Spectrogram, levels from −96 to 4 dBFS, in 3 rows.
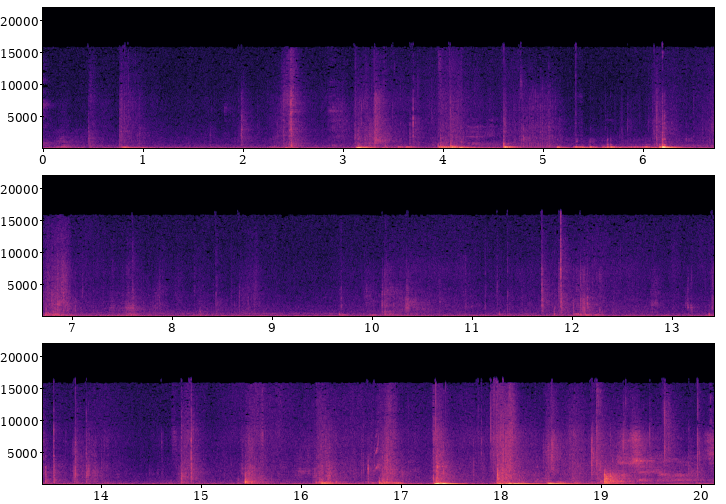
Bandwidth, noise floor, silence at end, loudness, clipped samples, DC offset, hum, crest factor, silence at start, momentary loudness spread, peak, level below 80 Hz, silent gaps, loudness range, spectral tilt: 16 kHz; -49 dBFS; 0 s; -28 LUFS; under 0.1%; under 0.1%; none; 28 dB; 0 s; 24 LU; -2 dBFS; -32 dBFS; none; 23 LU; -6 dB/octave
